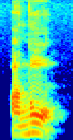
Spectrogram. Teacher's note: Here, again, ano. You see, the stress goes on the last syllable, on the last vowel. That's why we don't say o. We say ano.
